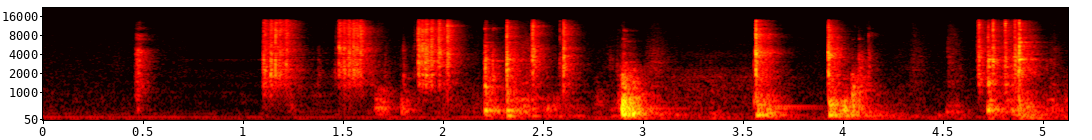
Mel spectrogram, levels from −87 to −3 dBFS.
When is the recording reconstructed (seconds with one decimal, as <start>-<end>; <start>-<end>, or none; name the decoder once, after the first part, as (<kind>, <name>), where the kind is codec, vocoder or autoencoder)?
0.7-1.6 (codec, SNAC)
